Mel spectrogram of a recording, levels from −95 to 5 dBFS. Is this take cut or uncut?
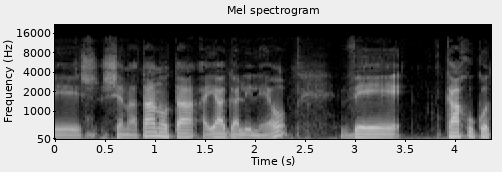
uncut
